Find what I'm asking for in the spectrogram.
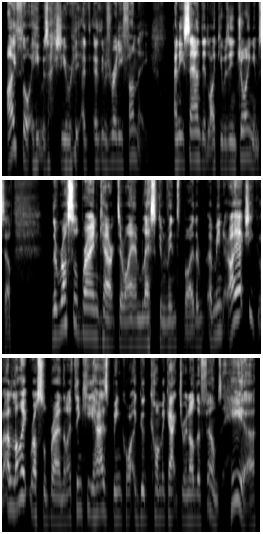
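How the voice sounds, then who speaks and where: A man's voice: medium pitch, fairly bright tone, dry recording, clean studio sound. A British man giving a spoken film review as a critic, discursive and opinionated.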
